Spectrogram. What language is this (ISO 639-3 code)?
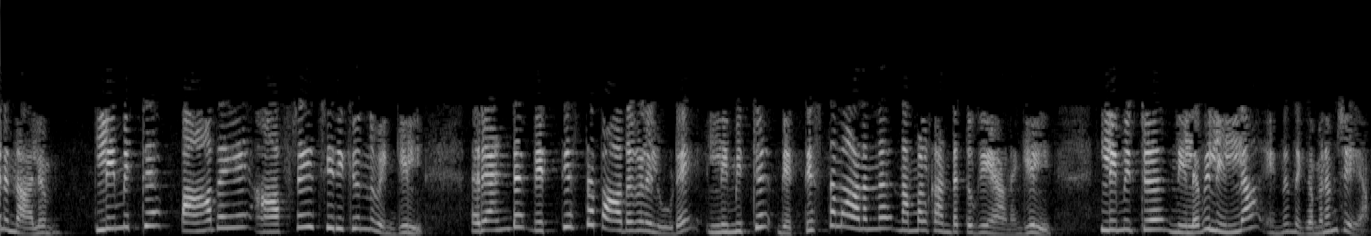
mal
